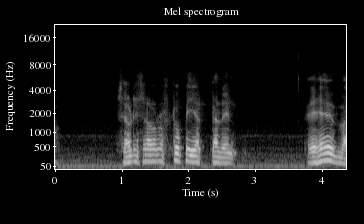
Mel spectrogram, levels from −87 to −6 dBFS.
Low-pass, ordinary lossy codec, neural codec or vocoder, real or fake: 10.8 kHz; Opus, 32 kbps; codec, 24 kHz, 3.1 kbps, DualCodec; fake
